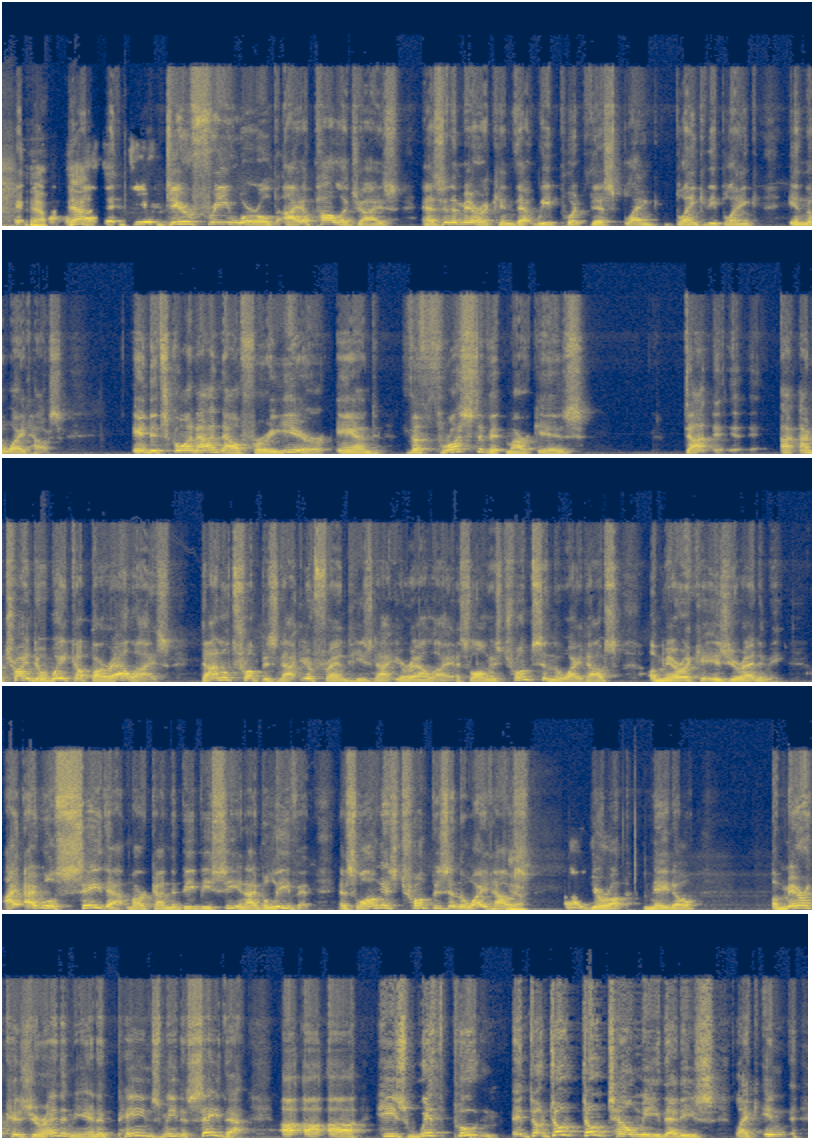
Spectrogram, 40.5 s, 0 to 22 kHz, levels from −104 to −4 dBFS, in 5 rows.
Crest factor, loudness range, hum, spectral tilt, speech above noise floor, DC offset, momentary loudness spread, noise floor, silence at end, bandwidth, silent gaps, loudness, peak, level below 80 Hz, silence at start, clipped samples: 14 dB; 4 LU; none; -4.5 dB/octave; 46 dB; under 0.1%; 8 LU; -63 dBFS; 0.1 s; 16.5 kHz; none; -17 LUFS; -4 dBFS; -52 dBFS; 0 s; under 0.1%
